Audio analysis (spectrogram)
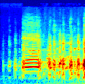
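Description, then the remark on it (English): A chicken sound-effect button is pressed: a chicken squawks and then clucks in a quick, choppy series, loud, with no one talking over it. “I keep forgetting to press the chicken button. This is definitely a chicken, right?”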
